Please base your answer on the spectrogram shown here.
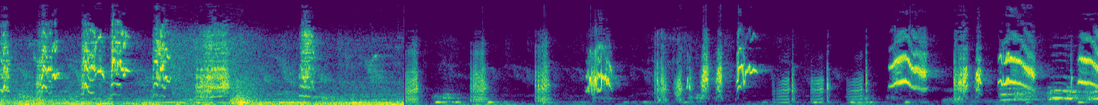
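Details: Javan myna (jalak kebo) singing without pause in a tutor recording: a loud noisy stretch at first, then clear harsh squawks and rising-falling whistled notes separated by short gaps.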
